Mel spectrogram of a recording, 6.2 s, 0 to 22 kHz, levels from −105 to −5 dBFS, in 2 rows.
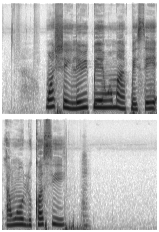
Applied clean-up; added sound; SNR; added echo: none; Hammer; 20 dB; none.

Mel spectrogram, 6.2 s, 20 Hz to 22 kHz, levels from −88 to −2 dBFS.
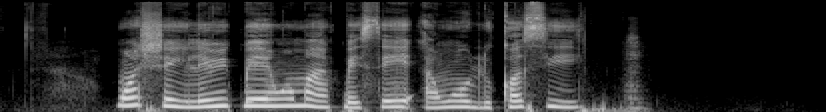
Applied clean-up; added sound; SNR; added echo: neural mask model Resemble Enhance denoiser.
